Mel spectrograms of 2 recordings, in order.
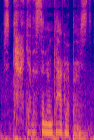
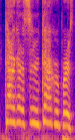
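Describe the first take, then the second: First: Secretive whisper, repeated; hushed, furtive request. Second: Loud, high, fast blurted shout; high-pitched, hurried holler; shouting to be heard. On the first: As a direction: keep it under your breath, barely voiced. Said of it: "he's whispering to the guy". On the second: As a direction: yell the request for the whole store. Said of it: "Speak up, I can't hear you". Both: Retold or imitated.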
